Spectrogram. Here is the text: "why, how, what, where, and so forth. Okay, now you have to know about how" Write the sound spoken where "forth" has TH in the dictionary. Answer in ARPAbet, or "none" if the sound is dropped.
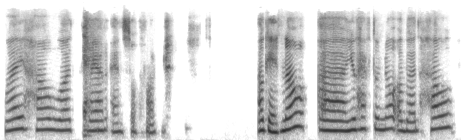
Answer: T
